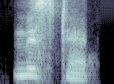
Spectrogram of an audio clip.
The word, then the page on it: misstep: Indian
